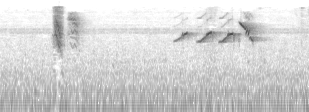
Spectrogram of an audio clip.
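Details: Two sharp broadband clicks, then a coleiro delivering its tui-tui phrase, meant to warm up other birds: several short rising whistles in quick succession finishing on a higher note, a faint steady whine behind.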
